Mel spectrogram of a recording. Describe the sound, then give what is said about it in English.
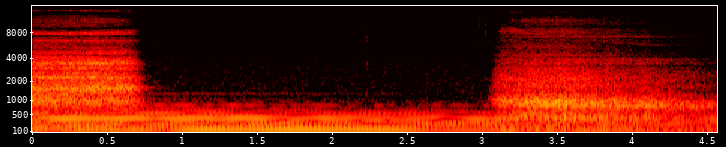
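A deep breath taken during a guided breathing exercise: a breathy inhale, a pause while it is held, then a long audible exhale, with a steady low tone sustained beneath. “Let's take a few breaths. You ready? Hold it and let's take another one.”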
